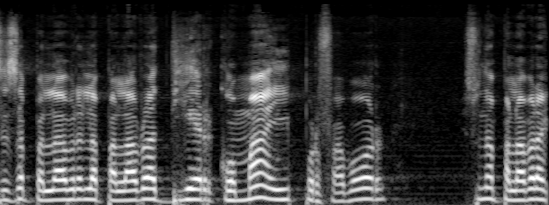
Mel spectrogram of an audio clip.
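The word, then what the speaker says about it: διέρχομαι: es una palabra griega, dierkomai. Y esa palabra griega, dierkomai, así como se escucha con D-I-E-R-C-O-M-I, dierkomai es la manera en que más o menos no se traduce, sino se pronuncia.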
